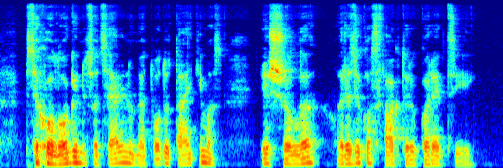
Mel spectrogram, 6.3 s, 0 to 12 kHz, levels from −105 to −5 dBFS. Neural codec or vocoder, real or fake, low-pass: none; real; 10.8 kHz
